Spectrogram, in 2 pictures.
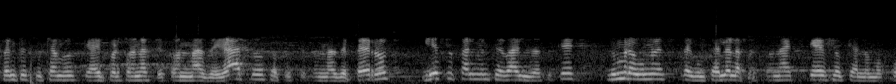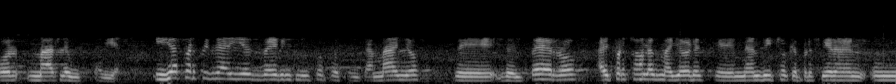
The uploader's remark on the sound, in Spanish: Transmisión especial desde el Festival del adulto mayor.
